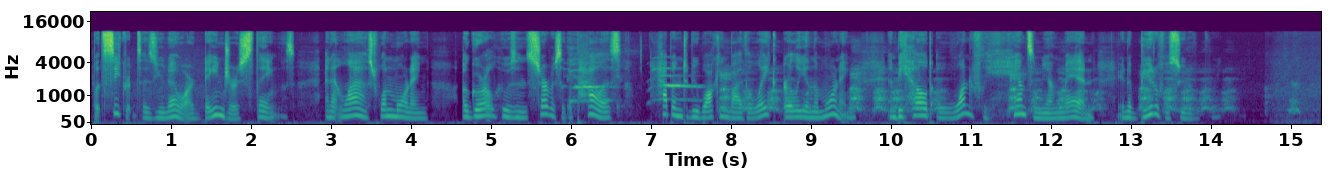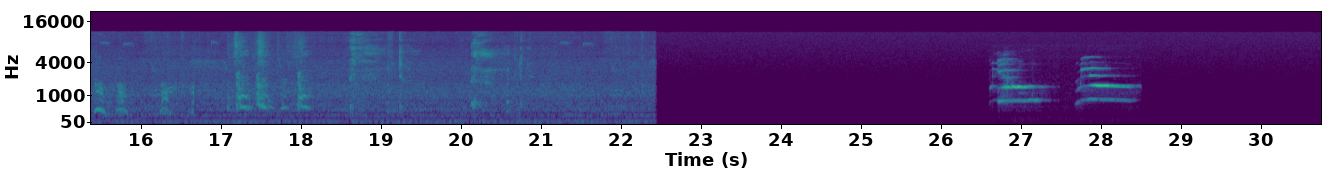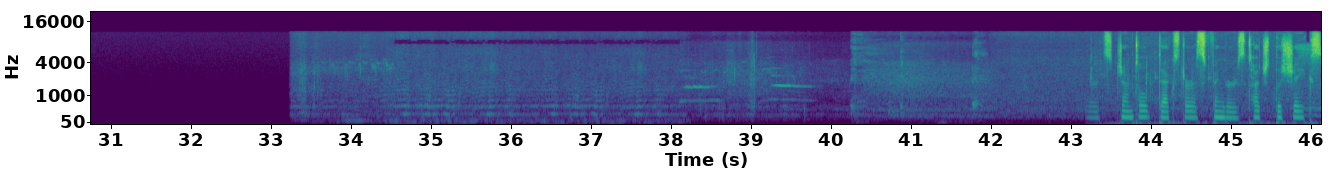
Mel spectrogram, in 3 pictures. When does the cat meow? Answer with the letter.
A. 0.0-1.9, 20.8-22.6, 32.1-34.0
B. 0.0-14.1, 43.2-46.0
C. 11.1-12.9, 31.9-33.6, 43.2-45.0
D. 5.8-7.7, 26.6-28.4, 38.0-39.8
D.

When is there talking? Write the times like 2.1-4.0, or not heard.
0.0-14.1, 43.2-46.0.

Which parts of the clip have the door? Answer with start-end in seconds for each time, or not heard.
not heard.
